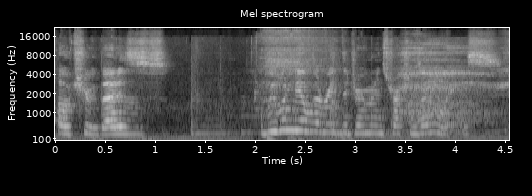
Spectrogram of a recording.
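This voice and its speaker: A woman's voice: sits high, fairly quick. A playful young woman chatting casually while unboxing hobby kits, joking and giggling often. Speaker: co-host of hobby channel. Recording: background music under voice.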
